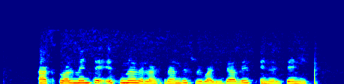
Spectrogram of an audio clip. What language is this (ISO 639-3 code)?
spa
